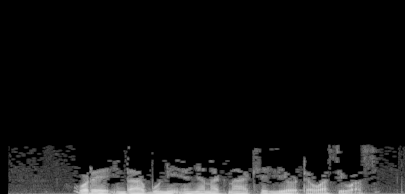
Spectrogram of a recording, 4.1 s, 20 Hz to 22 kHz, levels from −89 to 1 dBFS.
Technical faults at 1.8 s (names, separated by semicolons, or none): MP3 compression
